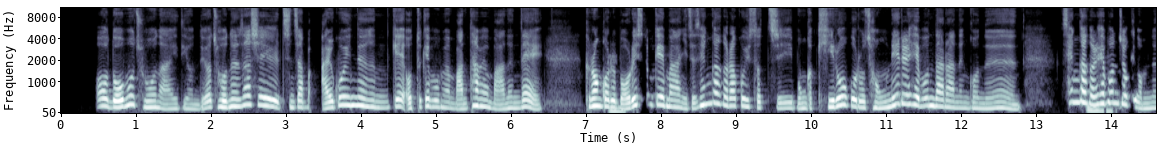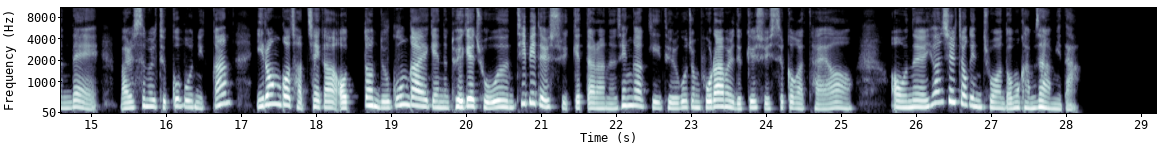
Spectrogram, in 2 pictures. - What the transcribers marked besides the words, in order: none
- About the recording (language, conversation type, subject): Korean, advice, 왜 저는 물건에 감정적으로 집착하게 될까요?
